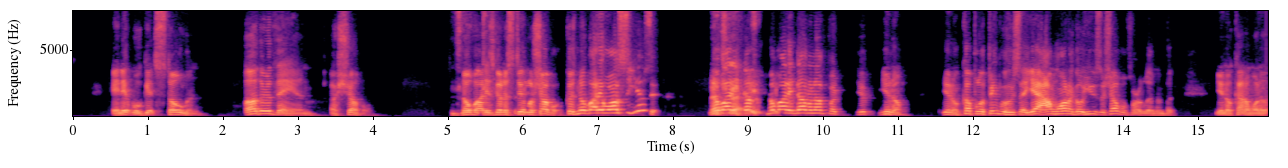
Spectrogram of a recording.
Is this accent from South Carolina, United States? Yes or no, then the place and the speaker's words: yes; Hilton Head Island, South Carolina, United States; I grew up down in Hilton Head Island area in South Carolina.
